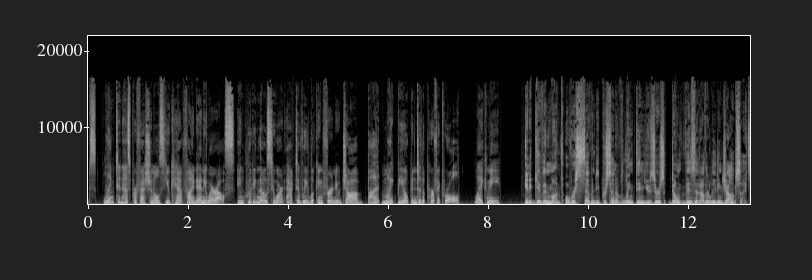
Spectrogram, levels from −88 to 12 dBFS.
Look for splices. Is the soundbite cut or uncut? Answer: uncut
